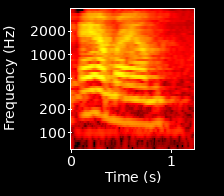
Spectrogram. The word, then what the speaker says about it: Amram: Amram, I can't pronounce it. Amram, A-M-R-A-M, I think that's how you spell it.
